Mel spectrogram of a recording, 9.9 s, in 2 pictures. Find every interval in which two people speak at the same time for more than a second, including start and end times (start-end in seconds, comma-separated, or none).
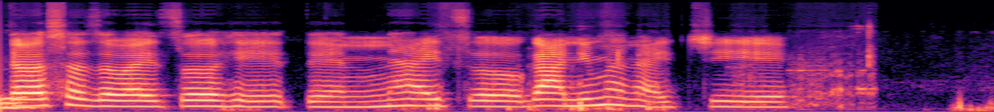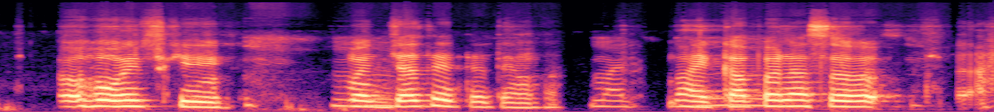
none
